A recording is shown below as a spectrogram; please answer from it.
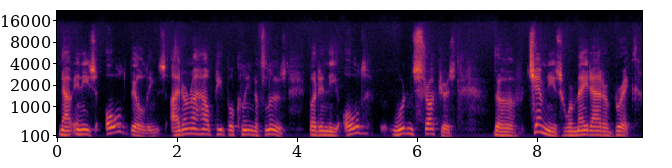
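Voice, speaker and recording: A man's voice: medium pitch, animated, measured pace, a little mellow, muffled recording. Older guy spinning folksy stories, wanders off on little asides. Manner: rambling, folksy storytelling with asides. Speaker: storytelling guest. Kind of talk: casual storytelling on a talk show.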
